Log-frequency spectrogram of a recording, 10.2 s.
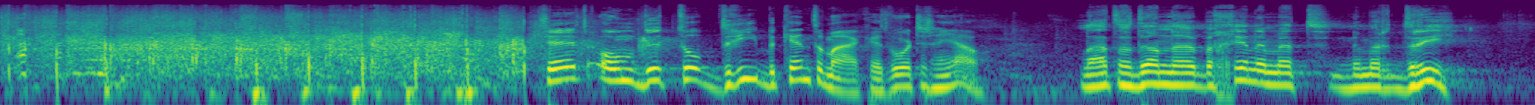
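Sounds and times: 
audience applause at a poetry award event in a venue: 0:00.0 - 0:04.6
speech: 0:03.6 - 0:06.6, 0:07.2 - 0:09.8.

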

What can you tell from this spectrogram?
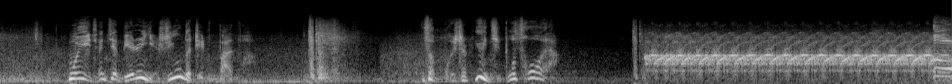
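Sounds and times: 
speech: 0:00.7 - 0:02.6, 0:04.6 - 0:05.6
car alarm warbling: 0:06.4 - 0:09.5.

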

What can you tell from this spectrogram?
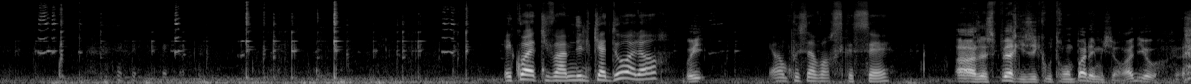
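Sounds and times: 
teapot creaking: 0:00.0 - 0:04.8, 0:06.9 - 0:07.4
speech: 0:05.0 - 0:07.1, 0:07.7 - 0:09.0, 0:09.6 - 0:11.9.

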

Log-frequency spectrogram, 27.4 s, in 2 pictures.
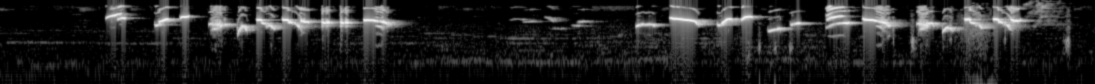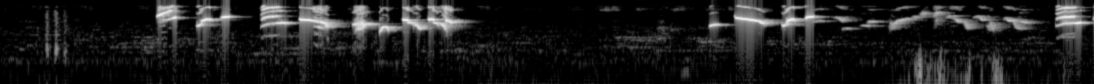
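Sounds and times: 
Oriental magpie-robin singing: 0:00.9 - 0:05.1, 0:06.4 - 0:13.4, 0:15.6 - 0:19.6, 0:22.6 - 0:27.3.

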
